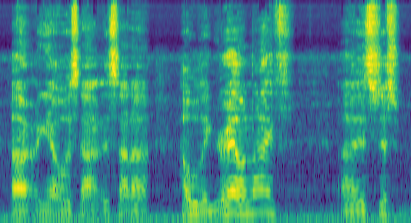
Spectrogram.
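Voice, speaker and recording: A man's voice: medium pitch, expressive, moderate pace, darkish tone, a little hiss or hum. A man delivering an unscripted, exasperated rant full of swearing, rambling and stammering over repeated phrases as he goes. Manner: exasperated, rambling, profanity-laden ranting. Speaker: knife review vlogger. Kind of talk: unscripted opinion rant to camera.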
